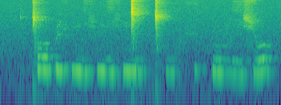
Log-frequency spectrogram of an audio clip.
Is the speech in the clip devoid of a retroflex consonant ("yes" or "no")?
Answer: yes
